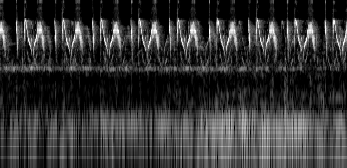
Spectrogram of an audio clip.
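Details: Bar-winged prinia singing as a training track to build a bird's fighting spirit: bright, sharply swooping high notes repeated quickly and regularly, nearly two each second, with a constant thin hum behind.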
